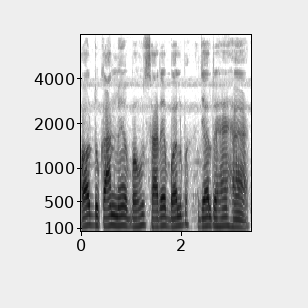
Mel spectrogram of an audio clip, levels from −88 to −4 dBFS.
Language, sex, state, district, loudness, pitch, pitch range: Hindi, male, Jharkhand, Palamu, -15 LUFS, 135 Hz, 125-140 Hz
